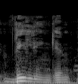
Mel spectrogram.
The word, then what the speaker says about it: Villingen: Se escribe Villingen, pero en alemán la V se pronuncia F, Villingen.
